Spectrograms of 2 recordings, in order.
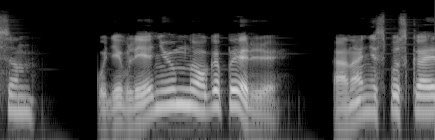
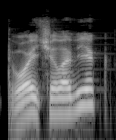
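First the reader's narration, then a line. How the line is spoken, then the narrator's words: Plain. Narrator (Russian): спросил Мейсон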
